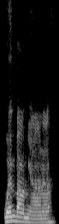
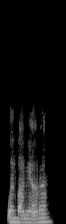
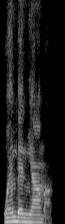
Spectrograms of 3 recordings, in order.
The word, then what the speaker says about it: Wembanyama: Wembanyama. – No, you're saying the N instead of an M at the end. Wembanyama.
